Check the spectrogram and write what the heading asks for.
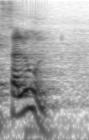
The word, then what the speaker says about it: salon: Place को बोलते हैं सलून. ये जो वर्ड है SALON, डबल O नहीं O, इसको पढ़ते हैं, इसका सही प्रोनाउंसिएशन होता है सैलॉन, सैलॉन, सैलॉन.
